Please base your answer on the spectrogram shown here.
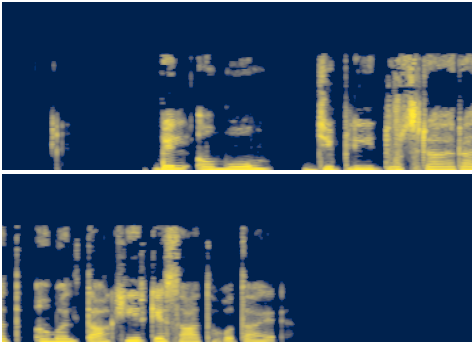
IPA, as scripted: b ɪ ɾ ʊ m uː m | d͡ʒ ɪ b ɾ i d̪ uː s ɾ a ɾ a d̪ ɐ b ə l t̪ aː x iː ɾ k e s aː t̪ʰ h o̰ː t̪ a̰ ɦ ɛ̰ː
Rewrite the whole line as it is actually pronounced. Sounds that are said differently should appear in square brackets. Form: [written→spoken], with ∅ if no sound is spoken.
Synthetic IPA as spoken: b ɪ [ɾ→l] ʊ m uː m | d͡ʒ ɪ b [ɾ→l] i d̪ uː s ɾ a ɾ [a→ɐ] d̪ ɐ [b→m] ə l t̪ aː x iː ɾ k e s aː t̪ʰ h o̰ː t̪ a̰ ɦ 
